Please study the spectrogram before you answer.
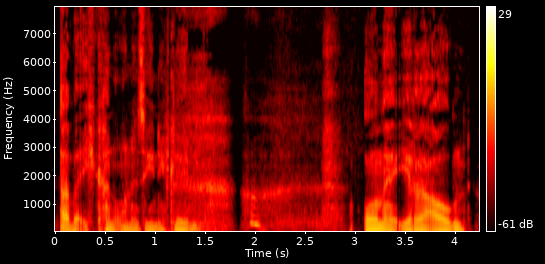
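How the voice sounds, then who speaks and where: An actor playing a suave, ardent seducer in a radio drama, flattering and insistent. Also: male voice, unhurried, no room sound, heavily acted. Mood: ardent, pleading. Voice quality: husky, very deep. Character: suave, ardent male seducer wooing a married woman.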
